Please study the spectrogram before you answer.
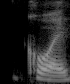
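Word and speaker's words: Coi: Is that her name Koi or Corey? Koi. Koi fish? Like koi fish. Koi like koi fish, but spelled with a C instead of a K.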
